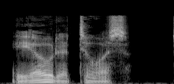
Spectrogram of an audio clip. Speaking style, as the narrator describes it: Scar said with a grunt

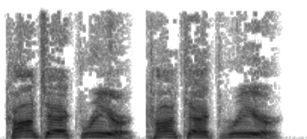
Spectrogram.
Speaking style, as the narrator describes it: Gage shouted over the radio

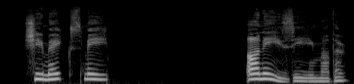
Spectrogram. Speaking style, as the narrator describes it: she said finally

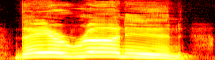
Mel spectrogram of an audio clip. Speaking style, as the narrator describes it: a voice yell joyfully

